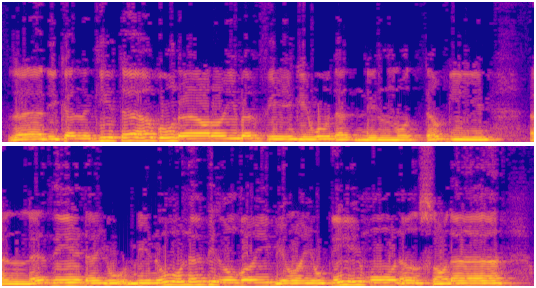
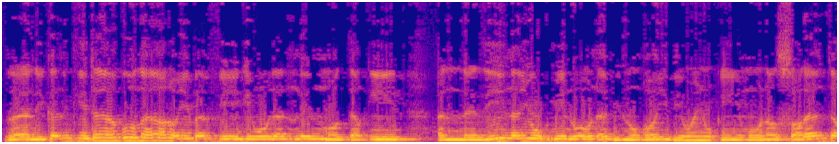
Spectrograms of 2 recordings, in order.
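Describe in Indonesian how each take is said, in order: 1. Dibaca dengan tempo sedang. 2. Dibaca dengan cepat. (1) "Itu pertengahan" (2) "Kalau hadr begini"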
